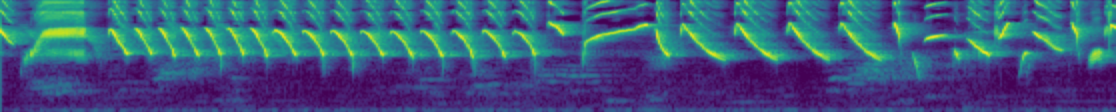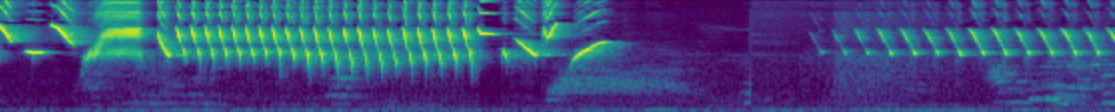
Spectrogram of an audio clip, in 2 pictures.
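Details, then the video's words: Luxurious cengkok song of a Panda canary, used for luring and training other canaries: bright rolling trills alternating with rapid jumbled chirps, a brief pause, then a softer trill resuming at the end. "Pancingan Suara Burung Kenari Panda Cengkok Mewah! Ampuh Buat Memancing Maupun Melatih Kenari Lain"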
